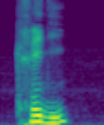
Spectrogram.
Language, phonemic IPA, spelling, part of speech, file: French, /kʁe.di/, crédit, noun, Fr-crédit.ogg
- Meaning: 1. credit 2. course credit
